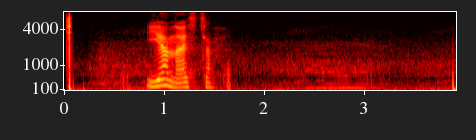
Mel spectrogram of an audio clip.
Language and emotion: Russian, positive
